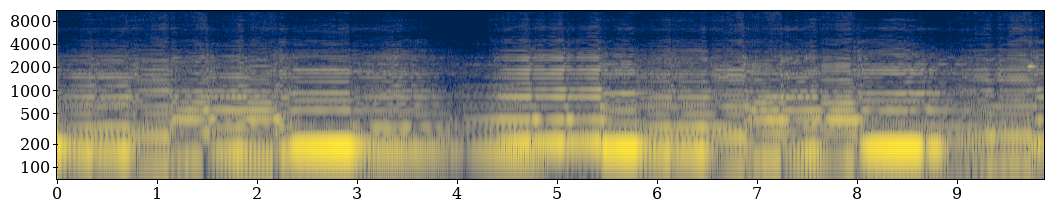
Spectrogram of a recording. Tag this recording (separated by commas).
Cello, Music, Musical instrument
